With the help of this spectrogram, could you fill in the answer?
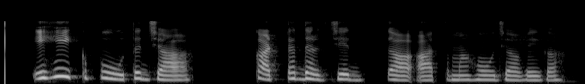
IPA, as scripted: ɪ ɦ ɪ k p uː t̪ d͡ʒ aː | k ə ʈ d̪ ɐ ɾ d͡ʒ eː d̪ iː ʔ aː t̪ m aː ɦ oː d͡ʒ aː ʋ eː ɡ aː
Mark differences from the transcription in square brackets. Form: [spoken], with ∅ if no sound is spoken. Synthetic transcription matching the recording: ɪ ɦ ɪ k p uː t̪ d͡ʒ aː | k ə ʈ d̪ [ə] ɾ d͡ʒ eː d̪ [aː] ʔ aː t̪ m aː ɦ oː d͡ʒ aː ʋ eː ɡ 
